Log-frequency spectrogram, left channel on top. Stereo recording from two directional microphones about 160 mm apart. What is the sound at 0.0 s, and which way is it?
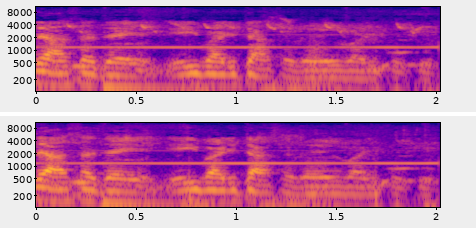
Speech, 25° right (ahead or behind).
